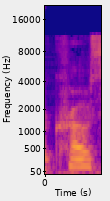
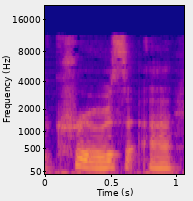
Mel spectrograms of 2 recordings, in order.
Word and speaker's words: Krause: when i listened back i've referred to peter krause as peter crews i've called cbs c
